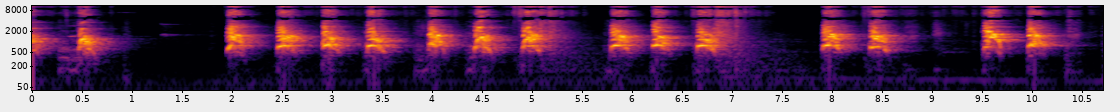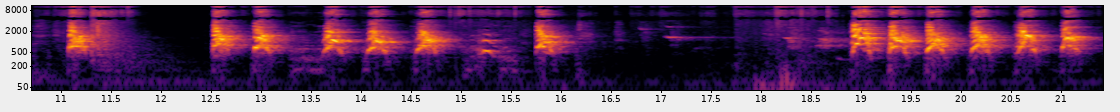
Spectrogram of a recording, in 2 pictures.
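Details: Bob, a gamey male mountain feist hunting squirrels, barks steadily in long rapid runs of loud, choppy barks, broken by brief pauses, over about twenty seconds.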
